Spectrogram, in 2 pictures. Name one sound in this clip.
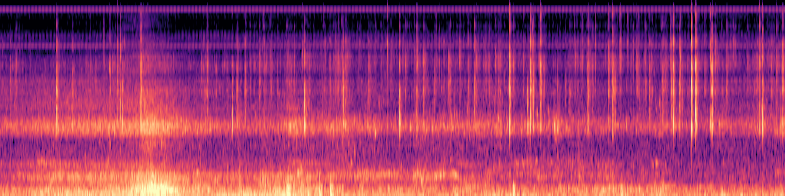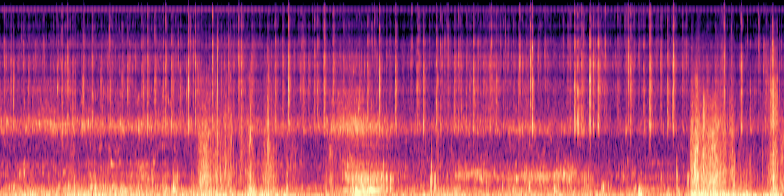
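Small clicks and crackles sound steadily through the water.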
